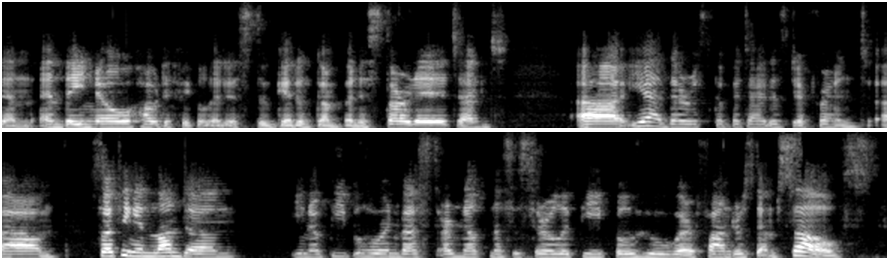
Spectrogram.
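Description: A woman answers interview questions, pausing on frequent fillers as she thinks. Her delivery stays fairly level, with little rise and fall. The audio is dull and muffled, like a lo-fi recording. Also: fairly low pitch, creaky. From Czech Republic. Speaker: startup founder guest.

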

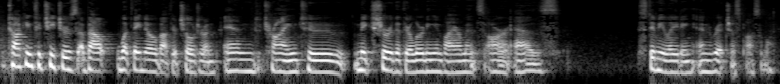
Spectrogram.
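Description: A middle-aged woman with an American accent, a school principal answering interview questions with many hesitations. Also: deep voice. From Brazil. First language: Danish. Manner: hesitant, many ums, warm about her work.

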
